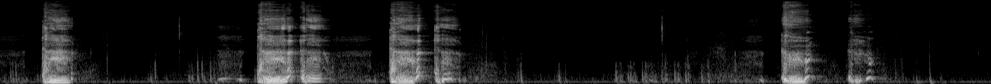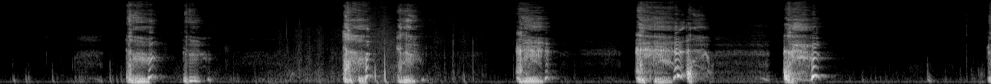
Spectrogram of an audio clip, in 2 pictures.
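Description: Repeated harsh, barking coughs in short bursts and pairs from an adult, over a faint steady hum.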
